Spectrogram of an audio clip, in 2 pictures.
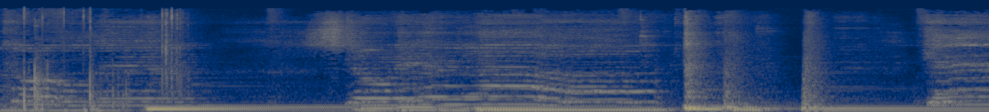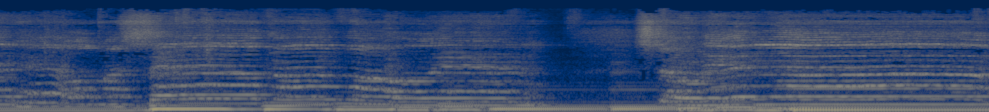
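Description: Men's vocal group singing a song in close harmony after a count-in, a low bass part holding long notes beneath the higher voices in phrases a couple of seconds long.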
